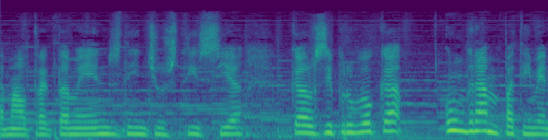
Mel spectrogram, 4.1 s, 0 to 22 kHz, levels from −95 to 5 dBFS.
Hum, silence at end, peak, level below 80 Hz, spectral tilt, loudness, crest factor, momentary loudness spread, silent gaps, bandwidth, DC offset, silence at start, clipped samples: none; 0 s; -10 dBFS; -52 dBFS; -5.5 dB/octave; -26 LUFS; 16 dB; 9 LU; none; 15 kHz; under 0.1%; 0 s; under 0.1%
